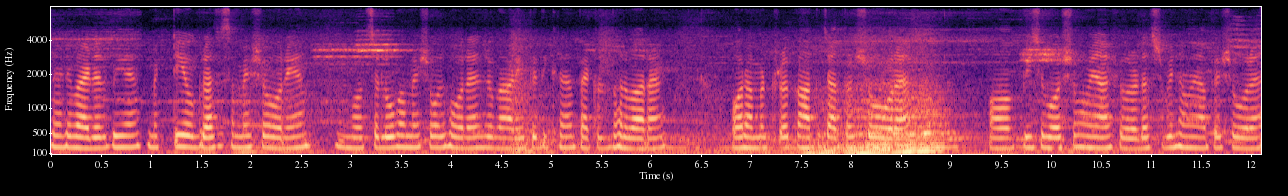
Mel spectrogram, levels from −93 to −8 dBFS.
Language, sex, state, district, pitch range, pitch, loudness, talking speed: Hindi, female, Bihar, Madhepura, 205-225 Hz, 210 Hz, -18 LUFS, 280 wpm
